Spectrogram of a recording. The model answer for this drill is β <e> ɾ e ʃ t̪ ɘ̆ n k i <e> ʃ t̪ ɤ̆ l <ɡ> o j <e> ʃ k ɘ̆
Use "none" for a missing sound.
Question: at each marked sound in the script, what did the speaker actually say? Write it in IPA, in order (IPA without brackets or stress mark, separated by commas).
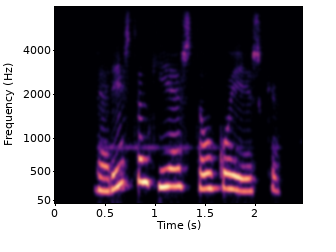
æ, æ, k, e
